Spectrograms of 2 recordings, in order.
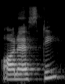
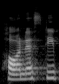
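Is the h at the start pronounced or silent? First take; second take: silent; pronounced. First: The starting h sound is silent. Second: The starting h sound is pronounced. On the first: The speaker calls it right. "हमारा एच silent होता है" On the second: The speaker calls it wrong. "हॉनेस्टी पढ़ते हैं? No, it's totally wrong"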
